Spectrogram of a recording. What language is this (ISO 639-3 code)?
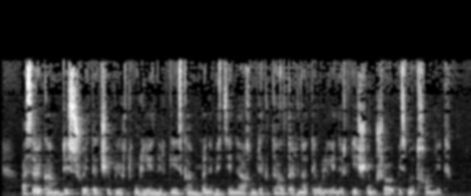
kat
